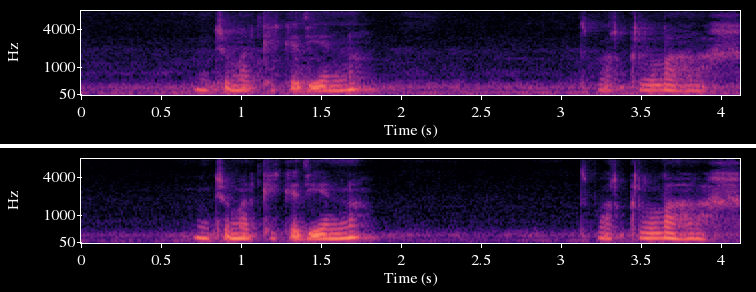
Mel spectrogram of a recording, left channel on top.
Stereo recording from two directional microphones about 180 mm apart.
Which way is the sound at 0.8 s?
50° right (ahead or behind).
